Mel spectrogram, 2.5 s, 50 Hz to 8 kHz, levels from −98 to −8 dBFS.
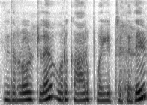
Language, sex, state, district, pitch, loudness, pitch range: Tamil, female, Tamil Nadu, Nilgiris, 200 Hz, -20 LUFS, 185-210 Hz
